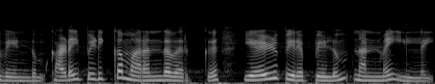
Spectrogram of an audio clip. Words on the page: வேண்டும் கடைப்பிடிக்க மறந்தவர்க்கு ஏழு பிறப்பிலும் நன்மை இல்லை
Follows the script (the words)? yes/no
yes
